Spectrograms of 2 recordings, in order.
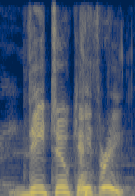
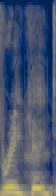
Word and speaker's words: D3K2: D2K3. No! It's D3K2.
